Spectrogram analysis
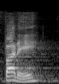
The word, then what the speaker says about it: whare: Listening to speakers of many dialects, the initial sound in a word like whare is not ever really heard as a hard F, but it's also not heard as a silent letter either.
